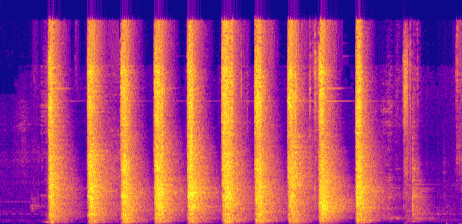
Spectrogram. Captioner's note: hammer banging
